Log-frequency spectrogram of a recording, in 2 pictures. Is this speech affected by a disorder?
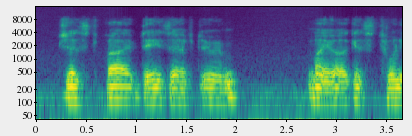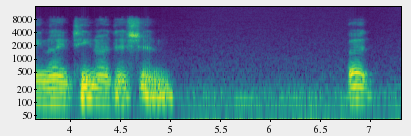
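Yes: Parkinson's disease; early-onset form.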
